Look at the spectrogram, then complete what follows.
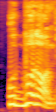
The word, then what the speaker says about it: উদ্বোধন: ওকে, 5 নম্বরটা দেখো, উদ উপসর্গ যোগে গঠিত শব্দের সাথে বফলার ব উচ্চারণ অবিকৃত থাকে। দেখো উদ্বেগ, উদ্বোধন, এখানে উদ উপসর্গ যোগে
